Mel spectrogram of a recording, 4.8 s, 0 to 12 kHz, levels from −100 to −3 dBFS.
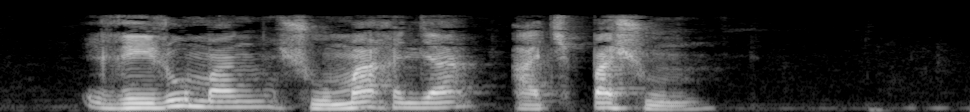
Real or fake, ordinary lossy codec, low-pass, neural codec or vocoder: real; AAC, 48 kbps; 7.2 kHz; none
